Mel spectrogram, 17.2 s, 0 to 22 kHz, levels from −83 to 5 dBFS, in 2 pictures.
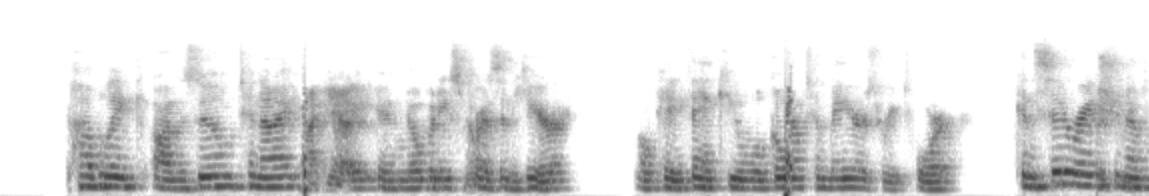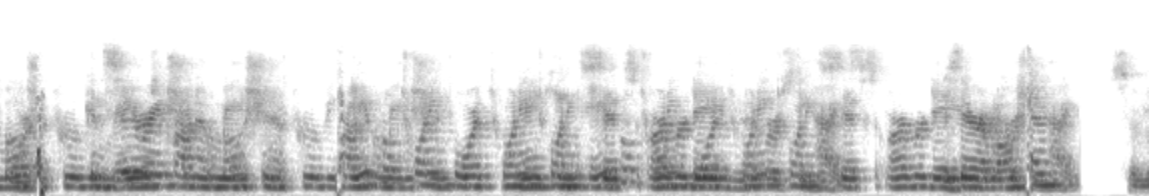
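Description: Five short chirps and squawks, each about a tenth of a second, break into the audio at 2.21, 5.84, 8.84, 11.09 and 16.26 s. This is damaged data in a compressed stream: corrupted bytes make the decoder misread or reject the frames at those points, so it loses sync and hunts for the next valid frame header before playback resumes. From 8.22 s to 16.71 s a second full-band copy of the audio runs underneath, roughly 2 seconds behind and about 5 dB quieter. It switches on and off abruptly and carries no reverberant tail or room colouring, so it is not an acoustic echo but a doubled audio track, most likely from the same signal being mixed in a second time through a slower path or from an edit that left two offset copies.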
